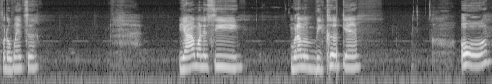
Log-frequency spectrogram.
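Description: A young woman talks with animation close to a phone microphone, in short bursts.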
